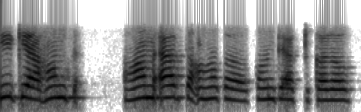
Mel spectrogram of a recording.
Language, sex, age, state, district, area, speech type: Maithili, female, 18-30, Bihar, Saharsa, urban, conversation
